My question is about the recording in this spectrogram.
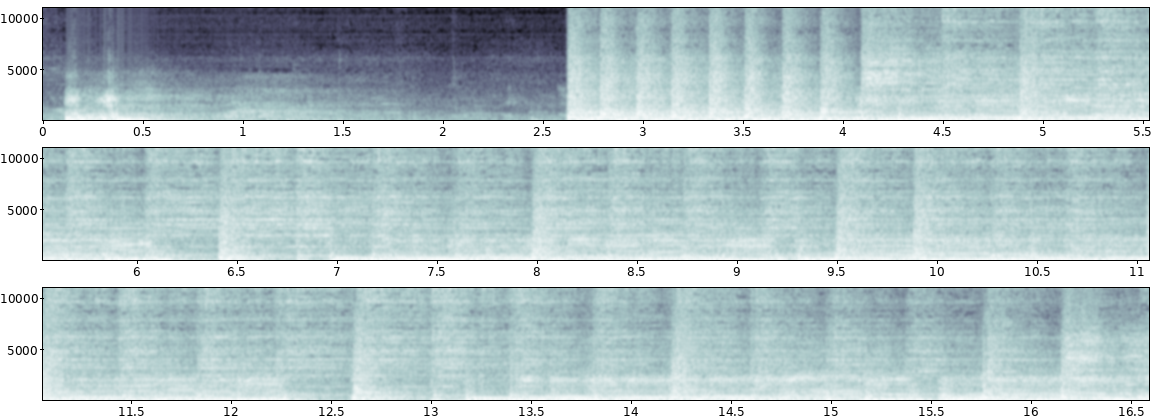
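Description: Live rock band starting a song: a single hit rings out at the start and fades. About two and a half seconds in, the drum kit and electric guitar come in together, loud, and the band plays on steadily.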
